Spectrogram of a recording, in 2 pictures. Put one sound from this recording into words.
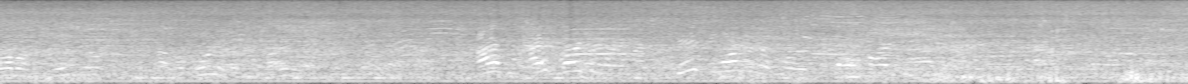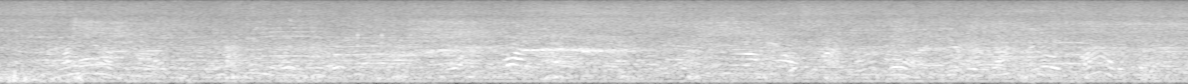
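A steam locomotive chuffs as it slowly approaches.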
